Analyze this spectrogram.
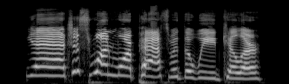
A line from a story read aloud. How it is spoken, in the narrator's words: the human shouted back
